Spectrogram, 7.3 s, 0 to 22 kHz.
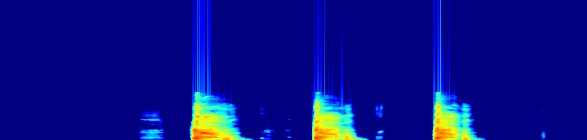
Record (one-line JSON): {"three_cough_length": "7.3 s", "three_cough_amplitude": 29070, "three_cough_signal_mean_std_ratio": 0.26, "survey_phase": "beta (2021-08-13 to 2022-03-07)", "age": "45-64", "gender": "Male", "wearing_mask": "No", "symptom_cough_any": true, "symptom_runny_or_blocked_nose": true, "symptom_sore_throat": true, "symptom_fatigue": true, "symptom_headache": true, "symptom_other": true, "smoker_status": "Never smoked", "respiratory_condition_asthma": false, "respiratory_condition_other": false, "recruitment_source": "Test and Trace", "submission_delay": "1 day", "covid_test_result": "Positive", "covid_test_method": "RT-qPCR", "covid_ct_value": 21.1, "covid_ct_gene": "ORF1ab gene", "covid_ct_mean": 21.4, "covid_viral_load": "96000 copies/ml", "covid_viral_load_category": "Low viral load (10K-1M copies/ml)"}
